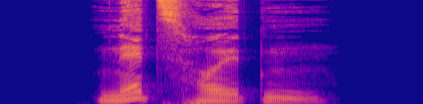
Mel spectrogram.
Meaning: dative plural of Netzhaut
- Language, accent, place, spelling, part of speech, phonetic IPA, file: German, Germany, Berlin, Netzhäuten, noun, [ˈnɛt͡sˌhɔɪ̯tn̩], De-Netzhäuten.ogg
